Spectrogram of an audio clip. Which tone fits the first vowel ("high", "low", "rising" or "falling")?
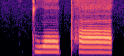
high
